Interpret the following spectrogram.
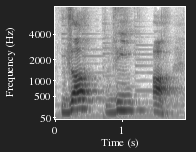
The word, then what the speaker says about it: the: Normalmente, la forma más común de pronunciar la palabra the, sonido schwa al final, labios relajados, mandíbula abierta, the Bruce Springsteen. ¿Cuándo lo pronunciamos así? Cuando la palabra siguiente empieza con sonido consonante, ¿ok? La otra forma, the, el I que tiene en español, labios girados hacia atrás.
